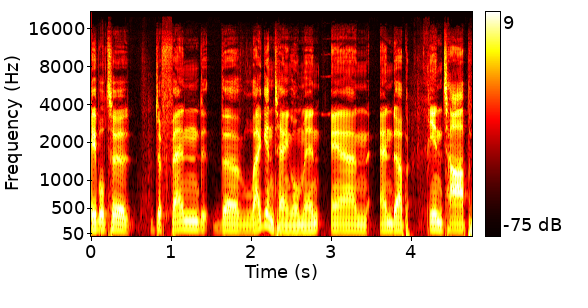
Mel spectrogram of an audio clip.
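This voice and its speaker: Recorded very cleanly against a silent background, a man with an American accent has a bright, sharp tone, ordinary pitch variation, and a dry, close sound with no echo. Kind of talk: sports commentary, casual.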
